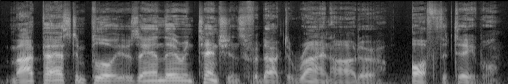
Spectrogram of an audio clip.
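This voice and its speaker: An actor playing a cool, menacing hired gun in a noir video game, sardonic and controlled. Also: male voice, fairly low pitch, unhurried, no echo. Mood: stern, taunting.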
